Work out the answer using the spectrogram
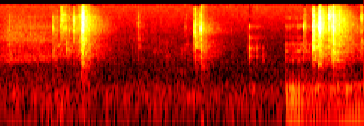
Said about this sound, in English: Oh, it sounds so good. The shutter release. You know what it sounds beautiful. Like? For all your gun enthusiasts out there, it kind of sounds like that.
